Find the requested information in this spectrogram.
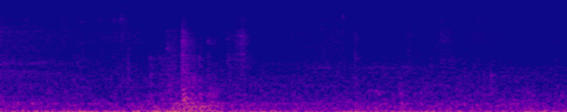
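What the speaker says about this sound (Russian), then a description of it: "Захожу, закрываю дверь." A door being shut on a chicken coop, with soft wooden knocks and a brief clatter near the start, followed by a quiet interior hush.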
